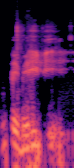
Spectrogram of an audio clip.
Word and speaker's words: Beebe: that hit against Don Beebe, or how you pronounce the guy's last name, the guy for the Bills, the old receiver. Yeah, Beebe. That's right. Yep, Beebe.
